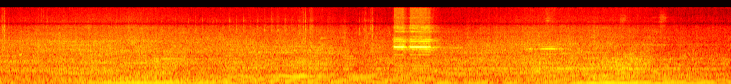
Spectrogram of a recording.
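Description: Goggomobil microcars with two-stroke twin-cylinder engines driving past one after another, their engine note swelling twice as each car passes. A short horn toot sounds about five seconds in.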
